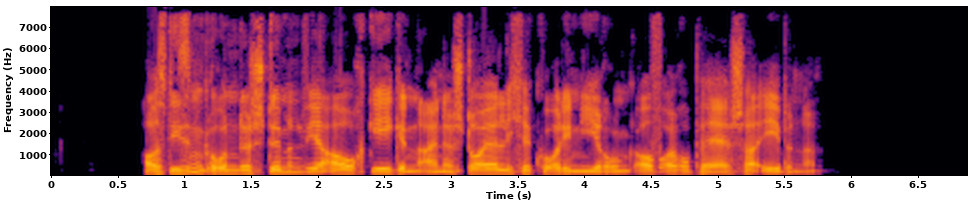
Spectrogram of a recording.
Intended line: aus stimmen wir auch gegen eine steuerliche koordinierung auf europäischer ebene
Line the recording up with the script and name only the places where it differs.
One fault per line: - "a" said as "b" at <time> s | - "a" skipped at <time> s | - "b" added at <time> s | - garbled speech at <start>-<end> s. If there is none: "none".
- "diesem grunde" added at 0.9 s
